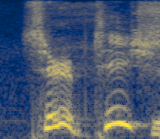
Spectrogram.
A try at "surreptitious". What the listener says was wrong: Surreptitious, not syrup. Surreptitious. Surreptitious.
